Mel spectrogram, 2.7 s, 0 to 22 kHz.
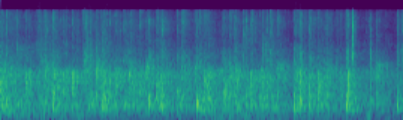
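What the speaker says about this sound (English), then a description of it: "Give us a round of applause," Steady applause from a crowd at the NeoCon 2025 design conference, dense clapping spread evenly throughout with a few sharper claps standing out.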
